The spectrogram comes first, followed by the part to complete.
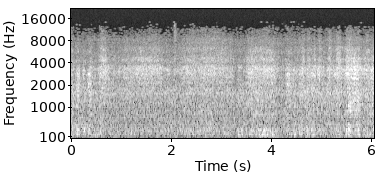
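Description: Quiet room tone with faint handling sounds: the plastic tip of a white-glue bottle drawn across cardstock while a hand steadies the card, a little louder around the middle.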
